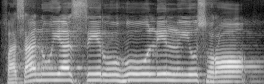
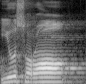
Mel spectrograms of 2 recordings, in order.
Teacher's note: Yusra maka dibaca dengan tafkhim ra, yusra.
